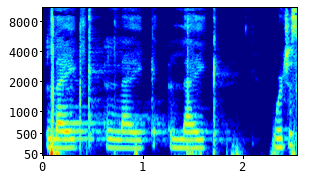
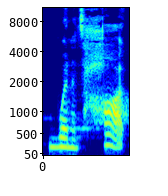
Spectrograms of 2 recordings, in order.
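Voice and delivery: ordinary talk

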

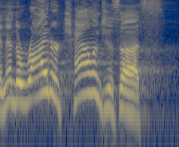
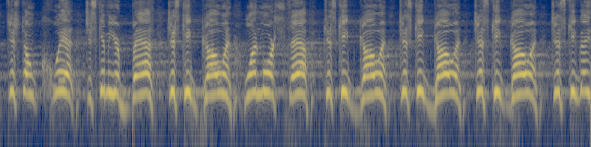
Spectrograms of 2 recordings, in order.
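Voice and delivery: building, raised coach's cheer, a touch higher; coach urging on; 6 semitones higher, 3 dB louder than usual. Retold or imitated. Coach urging a blindfolded player across the field, raised and building. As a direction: urge him on step by step. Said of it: "the coach says".

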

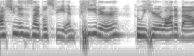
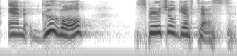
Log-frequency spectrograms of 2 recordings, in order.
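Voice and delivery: much louder, slow Google; playful emphasis; 3 semitones higher, 7 dB louder, slower than usual. Shown as a demonstration. Pastor telling kids what to search, playful emphasis. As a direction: spell out the search.

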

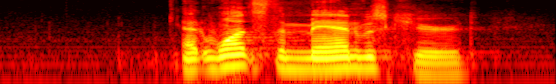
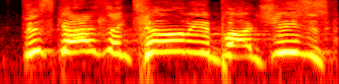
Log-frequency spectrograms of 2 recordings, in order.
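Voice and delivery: much higher and louder, echoing her excited call; excited retelling; 14 semitones higher, 5 dB louder, faster than usual. Retold or imitated. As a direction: repeat her thrilled shout with delight. Pastor echoes the lady's exclamation.

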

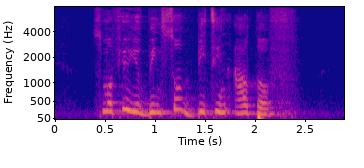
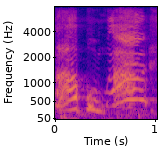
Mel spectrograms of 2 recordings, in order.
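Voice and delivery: startled father; 10 semitones higher, much slower than usual. Retold or imitated. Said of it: "His father was like".

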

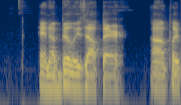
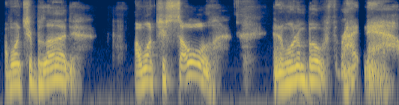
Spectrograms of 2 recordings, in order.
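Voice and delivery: put-on mildly raised, slurring challenge as a drunk gunfighter; drunken mock yell; 4 semitones higher than usual. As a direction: imitate a drunk calling someone out in the street. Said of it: "yelling at him".

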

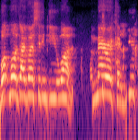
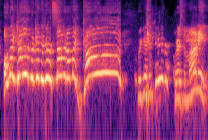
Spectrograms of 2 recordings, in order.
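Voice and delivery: squeaky, very high, loud panicked imitation; imitating shock; 3 dB louder than usual. Imitating Prash's panicked reaction to the summit, high squeal. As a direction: mimic a friend's shocked squeal, slowing down. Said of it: "when I felt the shock and I was like".

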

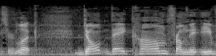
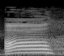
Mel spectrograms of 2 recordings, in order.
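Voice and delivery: leading the call; 7 semitones higher than usual. Shown as a demonstration. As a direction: call it out for the congregation to repeat. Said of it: "One, two, three".

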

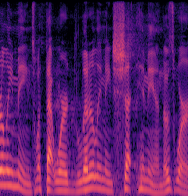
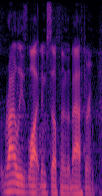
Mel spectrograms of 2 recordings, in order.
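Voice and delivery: low, soft, even delivery; retold calm report; 7 semitones lower, 7 dB quieter than usual. Wife phoning husband about locked-in son, retold calmly. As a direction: report it calmly, without alarm. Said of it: "I said it really calmly".

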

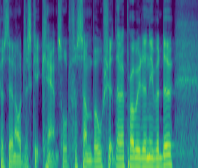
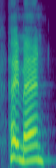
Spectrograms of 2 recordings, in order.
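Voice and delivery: bold, much higher and louder hey man; loud self-assured hello; confident greeting; 11 semitones higher, 6 dB louder than usual. Retold or imitated. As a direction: call out with swagger. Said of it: "they don't have confidence to start with to be like".

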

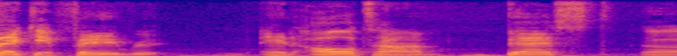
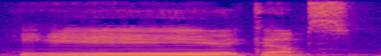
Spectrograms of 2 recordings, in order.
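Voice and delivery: mock dread; 2 semitones lower, much slower than usual. Retold dread on being caught.

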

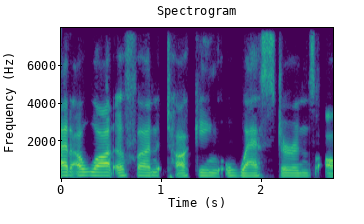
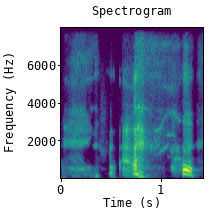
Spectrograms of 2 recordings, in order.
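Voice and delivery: breathy laugh; 5 semitones higher, 4 dB louder than usual. Real, not acted.

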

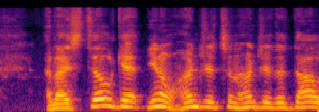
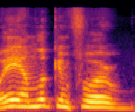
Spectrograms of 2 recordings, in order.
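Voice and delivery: loud, higher-pitched retold call into a room; 6 semitones higher, 7 dB louder than usual. Calls into a roomful of strangers.

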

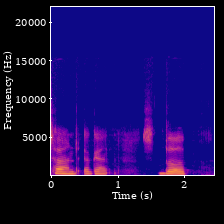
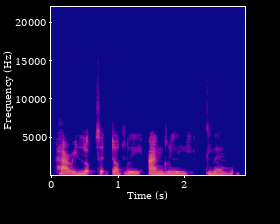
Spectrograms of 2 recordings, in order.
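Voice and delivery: ordinary delivery, nothing marked

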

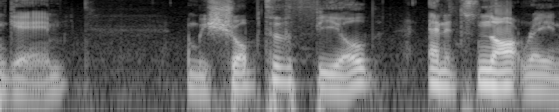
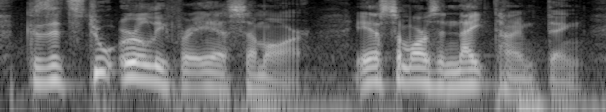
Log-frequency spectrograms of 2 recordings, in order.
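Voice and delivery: ordinary talk

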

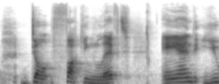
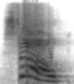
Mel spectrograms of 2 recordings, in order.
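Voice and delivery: furious rant; 5 semitones higher than usual. Real, not acted. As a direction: let the fury build and spit it out. Gym rant against old man.

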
